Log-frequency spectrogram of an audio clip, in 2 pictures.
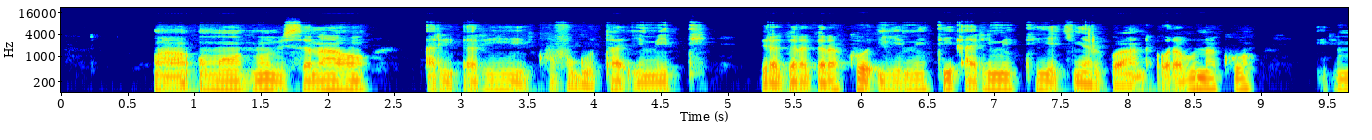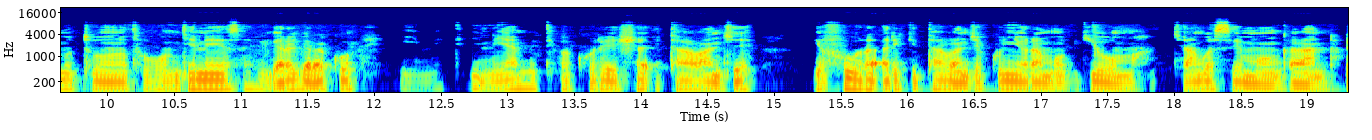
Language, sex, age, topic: Kinyarwanda, male, 18-24, health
